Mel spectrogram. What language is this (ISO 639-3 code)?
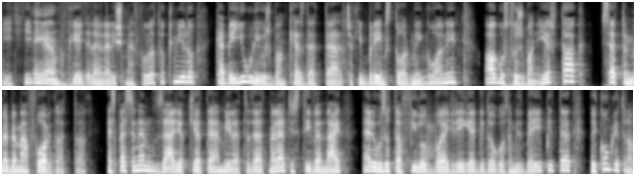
hun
